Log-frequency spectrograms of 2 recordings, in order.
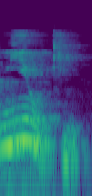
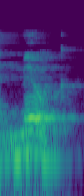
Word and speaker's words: milk: Muitos falam milk, mas é milk, milk.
